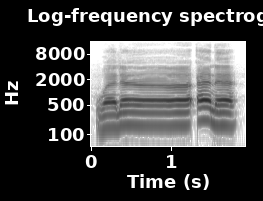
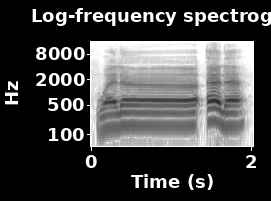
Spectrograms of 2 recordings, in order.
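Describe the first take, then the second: No difference in how they are said.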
